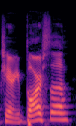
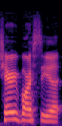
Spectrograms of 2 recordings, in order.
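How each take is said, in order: First: The second word is said as two syllables, Barca. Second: The second word is said as three syllables, Barcia. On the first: The speaker calls it wrong. "I kept pronouncing it Cherry Barca" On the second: The speaker calls it right. "it's Cherry Barcia"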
